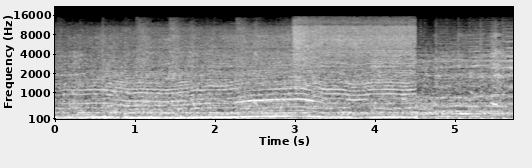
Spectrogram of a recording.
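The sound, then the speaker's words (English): A smoking chainsaw runs continuously in a dark forest. Its buzzing engine drone stays loud throughout, and the pitch wavers up and down as it revs. “Smoke pours out of his chainsaw.”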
